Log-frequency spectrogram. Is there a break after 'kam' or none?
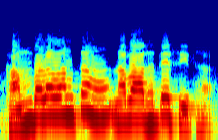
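none. 'Kam' runs straight into 'balavantam'.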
